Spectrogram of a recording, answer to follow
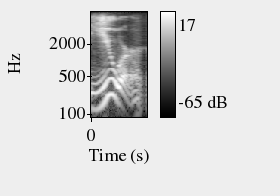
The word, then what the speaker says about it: ewer: Oh, it's Ewer, is how it's pronounced.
